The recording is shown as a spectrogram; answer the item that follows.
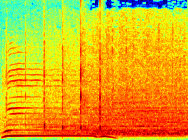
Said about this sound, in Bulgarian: Моля за вашите аплодисменти за моята невероятна, красива, прекрасна съпруга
